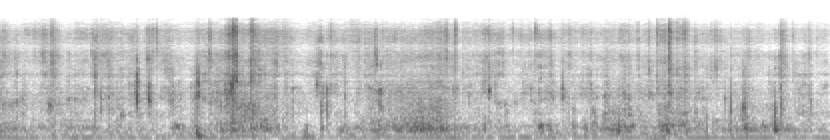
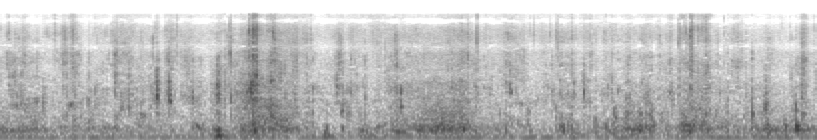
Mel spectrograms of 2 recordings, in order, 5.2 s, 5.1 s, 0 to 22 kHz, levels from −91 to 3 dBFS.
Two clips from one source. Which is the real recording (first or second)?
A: second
